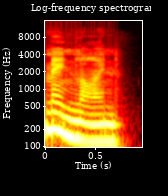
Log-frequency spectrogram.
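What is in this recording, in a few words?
"mainline", British English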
